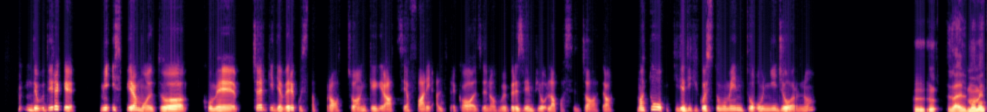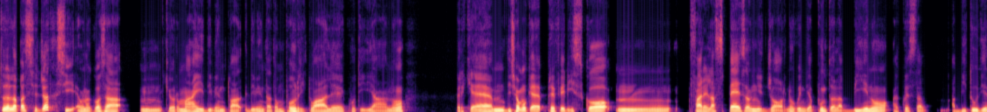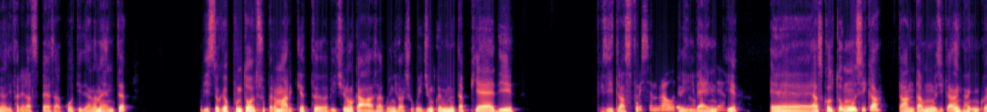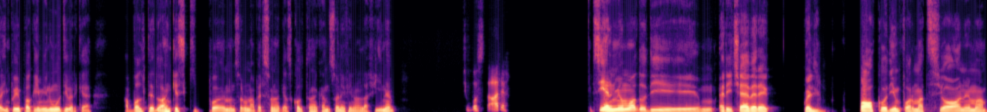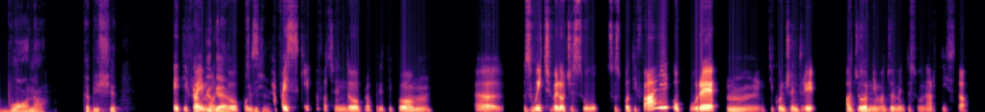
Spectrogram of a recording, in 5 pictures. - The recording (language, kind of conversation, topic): Italian, podcast, Hai qualche rito o abitudine che ti aiuta a superare il blocco creativo?
- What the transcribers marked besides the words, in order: distorted speech; unintelligible speech; chuckle; in English: "skip"; in English: "skip"; in English: "switch"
